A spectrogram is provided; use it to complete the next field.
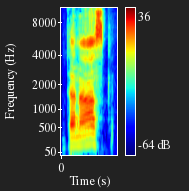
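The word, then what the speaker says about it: Gdańsk: डनास्क डी से लिखा होगा। अच्छा जी है, हाँ जी, जी साइलेंट रहता है, ठीक है, जी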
